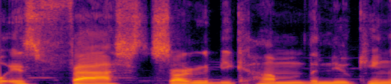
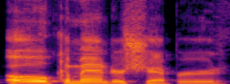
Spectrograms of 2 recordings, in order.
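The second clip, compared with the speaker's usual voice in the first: higher, louder, slow and grand; dramatic hero name; 10 semitones higher, 6 dB louder than usual. Pretend. Naming the game hero to cohosts, slow and grand. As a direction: savor the name like a game trailer. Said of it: "Can you say that again".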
